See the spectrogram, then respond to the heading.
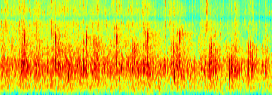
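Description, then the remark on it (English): An audience applauds Jesus, a dense wash of many hands clapping at once, sustained at an even level throughout with no speech over it. “If you're thankful for the freedom that's found in Jesus, give him a big round of applause this morning.”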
